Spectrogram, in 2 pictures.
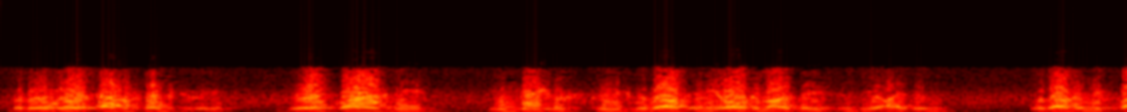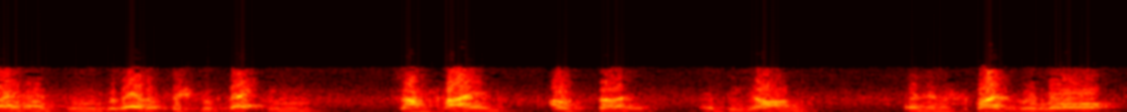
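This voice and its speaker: A man playing an exacting older spy chief in a radio drama, dry, sardonic and deliberate. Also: mid-range voice, fairly even intonation, natural voice. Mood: reflective, grave. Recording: muffled phone-like audio with faint noise.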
